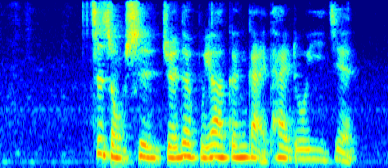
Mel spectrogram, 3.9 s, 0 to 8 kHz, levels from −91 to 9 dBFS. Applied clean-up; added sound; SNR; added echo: none; none; none; none.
